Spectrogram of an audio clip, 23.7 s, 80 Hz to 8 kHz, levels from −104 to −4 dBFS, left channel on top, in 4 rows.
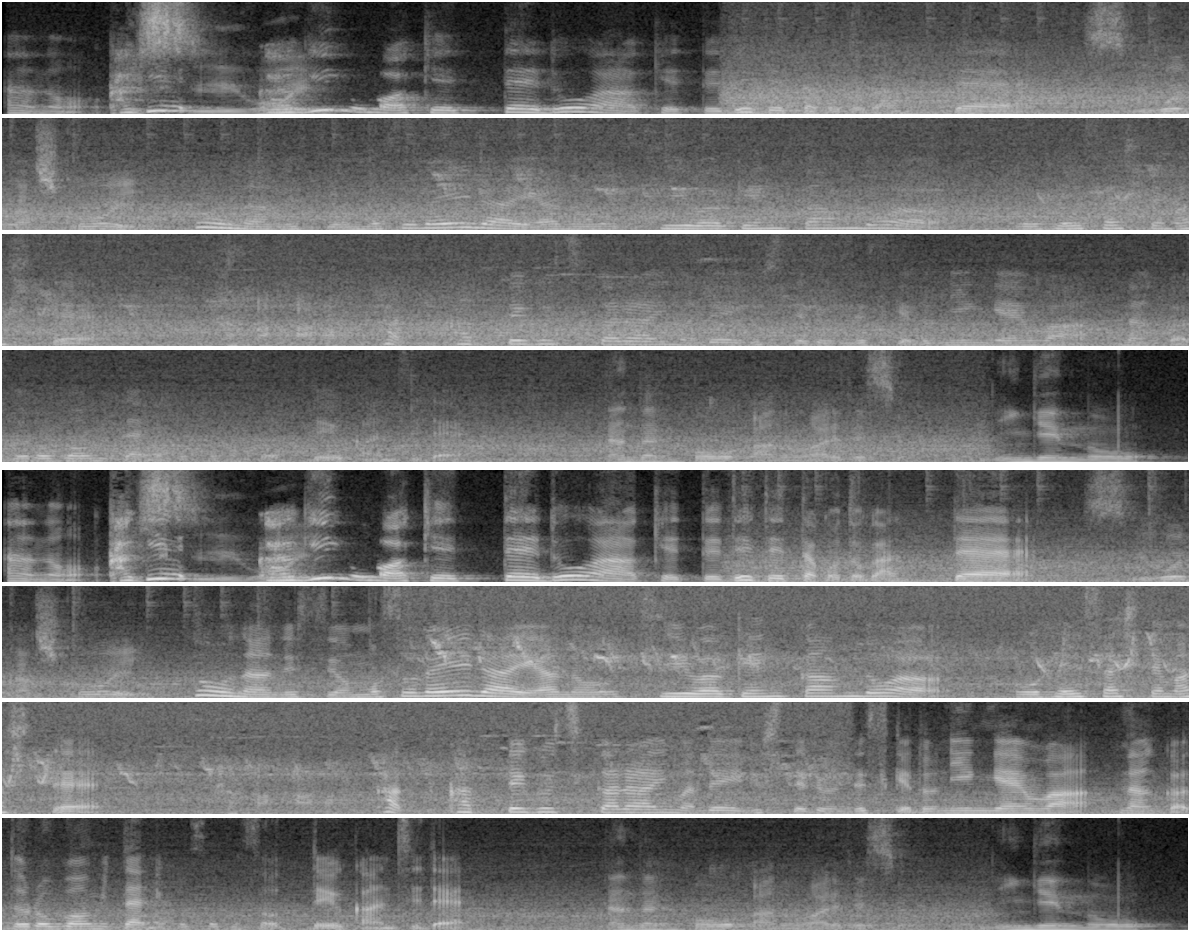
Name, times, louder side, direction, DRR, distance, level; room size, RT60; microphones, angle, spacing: voice 1, 0.0-0.9 1.3-5.2 6.9-10.7 11.0-12.4 13.7-18.6 19.1-20.1, right 5 dB, 45° right, 0.5 m, -28 dB
voice 2, 0.6-1.6 5.4-6.7 12.9-13.7 18.1-18.7 20.8-23.5, left 1 dB, 10° left, 0.8 m, -36 dB
sound 1, 3.6-22.8, left 3 dB, 40° left, 1.9 m, -37 dB
sound 2, 3.7-9.6, right 1 dB, 15° right, 1.2 m, -45 dB
sound 3, 7.9-16.1, right 10 dB, 90° right, 0.9 m, -39 dB
11.5 x 9.2 x 4.2 m
head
